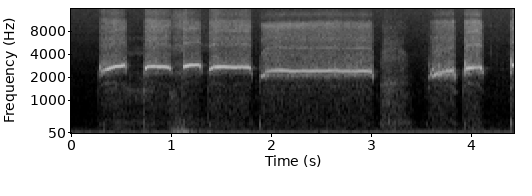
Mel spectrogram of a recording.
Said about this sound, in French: Pourquoi tu siffles ? Parce que je pense à quelque chose.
